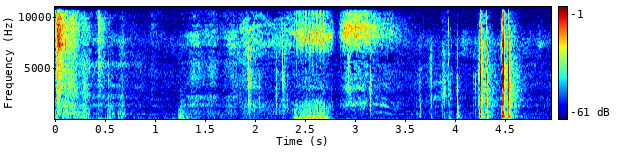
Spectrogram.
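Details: Sleeping French Bulldog, eyes open, giving a single short, low, buzzing snore midway through, surrounded by scattered clicks, taps and small rustling noises in a quiet indoor space.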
